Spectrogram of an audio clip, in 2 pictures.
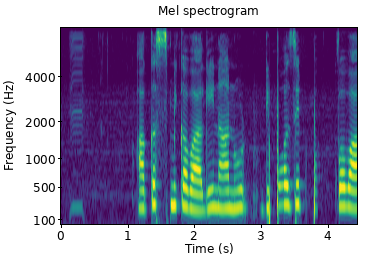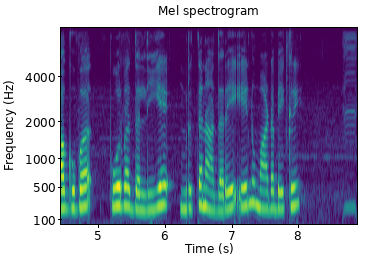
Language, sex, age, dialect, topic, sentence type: Kannada, female, 18-24, Central, banking, question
